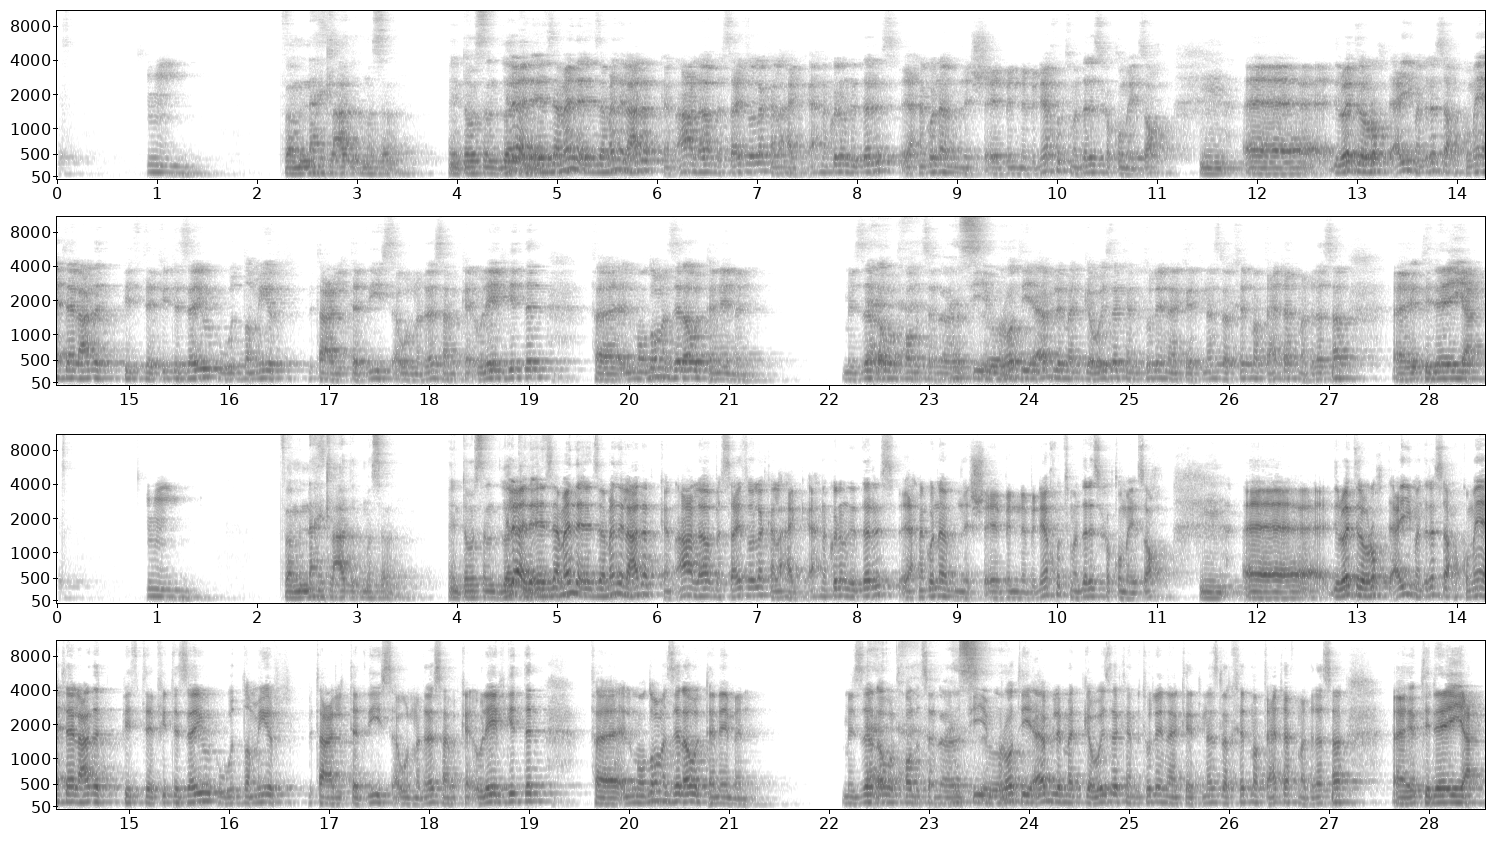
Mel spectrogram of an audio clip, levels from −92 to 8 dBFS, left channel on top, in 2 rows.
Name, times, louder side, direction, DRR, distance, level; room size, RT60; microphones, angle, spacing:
voice 1, 0.9-1.3 4.4-11.5 11.9-16.5 16.9-21.2 22.1-28.4, right 5 dB, 85° right, 7 dB, 0.5 m, -36 dB
voice 2, 2.2-3.4 3.9-4.9 11.4-11.7 22.3-23.8, right 1 dB, 40° right, 3 dB, 0.6 m, -39 dB
7.2 x 4.1 x 3.1 m, 0.86 s
head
